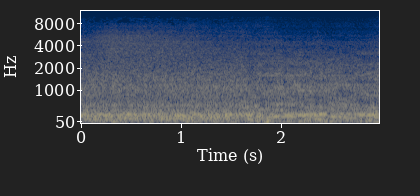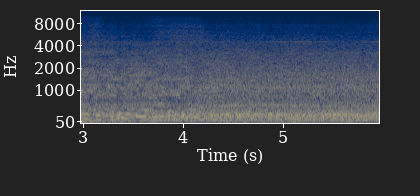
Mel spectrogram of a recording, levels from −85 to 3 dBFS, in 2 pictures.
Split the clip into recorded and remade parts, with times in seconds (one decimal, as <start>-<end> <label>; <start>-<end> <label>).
0.0-1.6 recorded; 1.6-4.2 remade; 4.2-6.0 recorded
